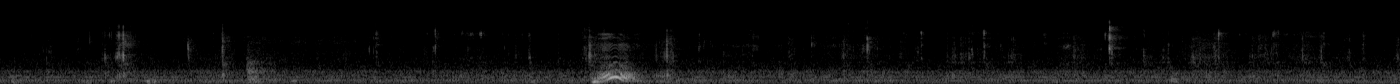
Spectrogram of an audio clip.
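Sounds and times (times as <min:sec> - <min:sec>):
person chewing food: 0:00.2 - 0:02.4, 0:03.2 - 0:14.0.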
